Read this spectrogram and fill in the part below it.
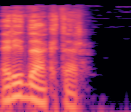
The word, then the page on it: redaktor: Russian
